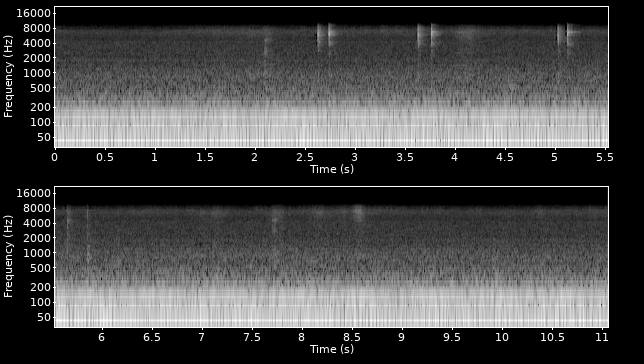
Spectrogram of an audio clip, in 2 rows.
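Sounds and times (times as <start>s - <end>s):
steady low hum: 0.0s - 11.0s
computer mouse clicking: 2.1s - 2.9s, 3.6s - 3.9s, 5.0s - 6.0s.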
